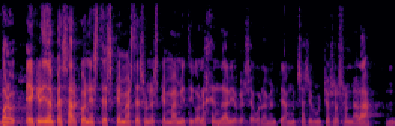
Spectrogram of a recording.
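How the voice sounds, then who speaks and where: A man with a Castilian accent speaks very fast at a medium pitch, with ordinary pitch variation and a bright, sharp tone. His loudness swings widely. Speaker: professor. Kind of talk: lecture. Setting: stage with audience. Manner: soft-spoken.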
